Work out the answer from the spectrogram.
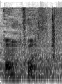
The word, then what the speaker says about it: Amphan: जो सजेस्टेड नाम है, उनकी भाषा में इसे जो प्रोनाउंस करते हैं वो अम्पन है, यानी UMPUN, सॉरी।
